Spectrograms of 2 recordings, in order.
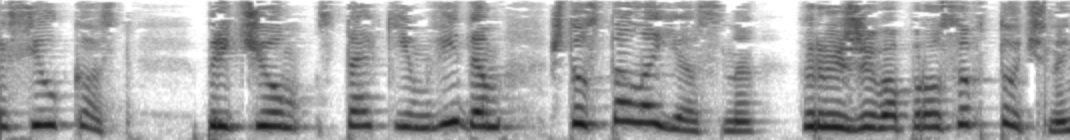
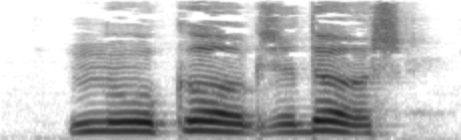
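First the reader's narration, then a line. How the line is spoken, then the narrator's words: Lazy drawl. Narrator (Russian): Протянул Пижон с линцой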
